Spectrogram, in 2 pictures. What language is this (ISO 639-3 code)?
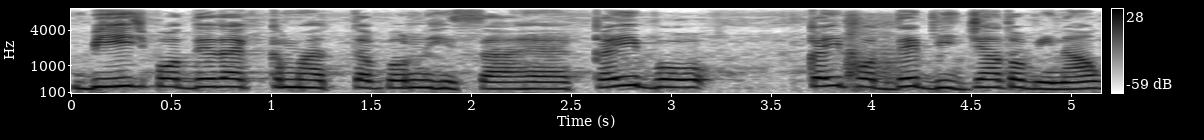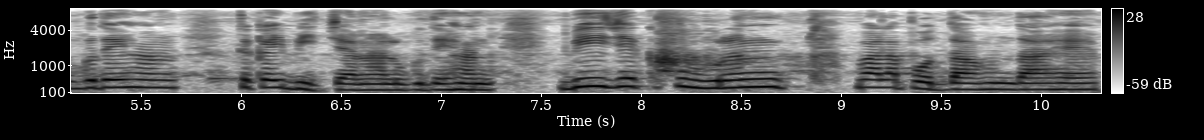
pan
